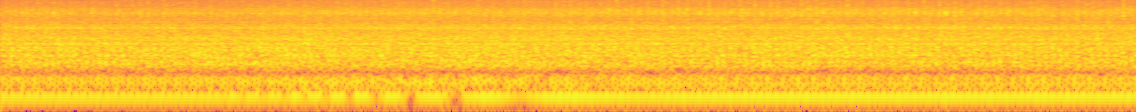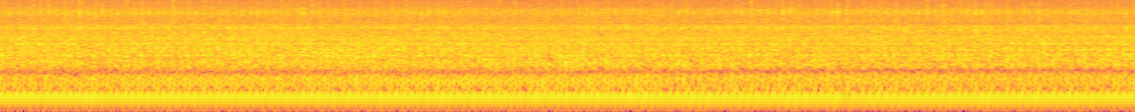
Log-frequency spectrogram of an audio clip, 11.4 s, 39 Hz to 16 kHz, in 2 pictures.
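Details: Rotec R2800 radial engine on an Aerolab LoCamp prototype airplane, first start after long-term storage and reassembly, fuel pump on: deep, steady drone with an even low throb that never stumbles; normal, healthy running.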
